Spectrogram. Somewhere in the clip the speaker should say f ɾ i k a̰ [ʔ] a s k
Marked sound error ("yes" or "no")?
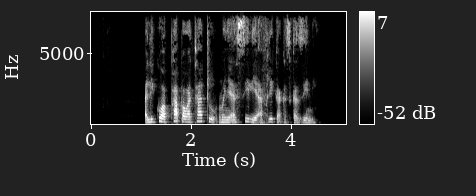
yes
